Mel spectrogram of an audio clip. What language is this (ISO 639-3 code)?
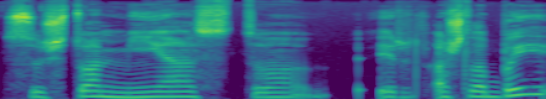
lit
